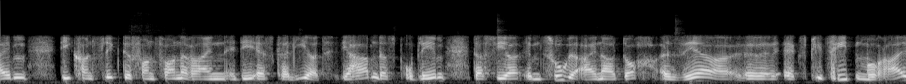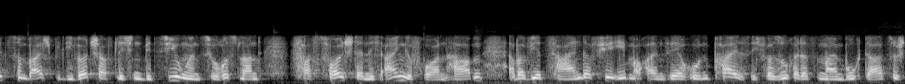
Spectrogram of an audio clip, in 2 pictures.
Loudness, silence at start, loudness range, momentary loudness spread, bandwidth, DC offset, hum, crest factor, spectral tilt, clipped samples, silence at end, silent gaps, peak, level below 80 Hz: -14 LUFS; 0 s; 1 LU; 4 LU; 5.2 kHz; under 0.1%; none; 14 dB; -6.5 dB/octave; under 0.1%; 0 s; none; 0 dBFS; -58 dBFS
